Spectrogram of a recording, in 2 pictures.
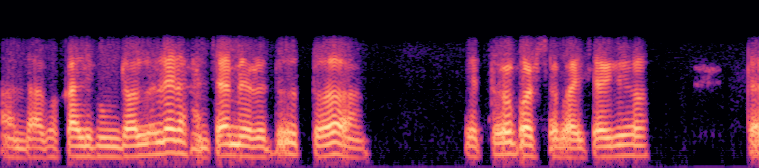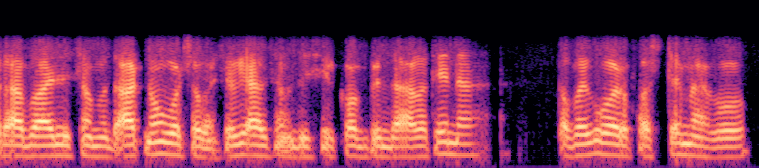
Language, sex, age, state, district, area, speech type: Nepali, male, 30-45, West Bengal, Kalimpong, rural, conversation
